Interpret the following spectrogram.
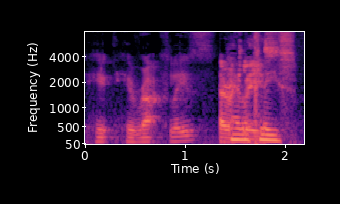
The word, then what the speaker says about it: Heracles: um and he uses project Heracles Heracles yeah God of strength Hercules it's the Greek pronunciation of Hercules Bobby yeah he uses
